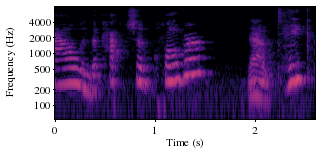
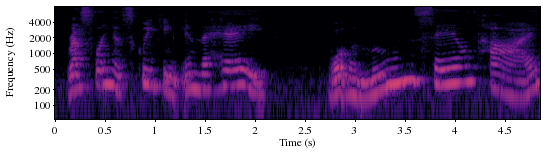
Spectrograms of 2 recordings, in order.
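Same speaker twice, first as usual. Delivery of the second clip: plain reading voice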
